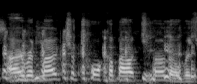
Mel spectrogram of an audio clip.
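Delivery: very high cartoon frog voice. Answering a listener's question from Twitter, speaking in a Kermit the Frog voice. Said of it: "Kermit the Frog here".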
